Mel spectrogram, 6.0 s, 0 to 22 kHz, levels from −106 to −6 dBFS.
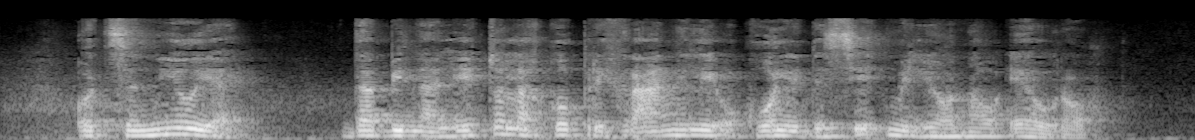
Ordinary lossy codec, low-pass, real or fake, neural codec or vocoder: AAC, 32 kbps; 19.8 kHz; fake; vocoder, 44.1 kHz, 128 mel bands, Pupu-Vocoder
